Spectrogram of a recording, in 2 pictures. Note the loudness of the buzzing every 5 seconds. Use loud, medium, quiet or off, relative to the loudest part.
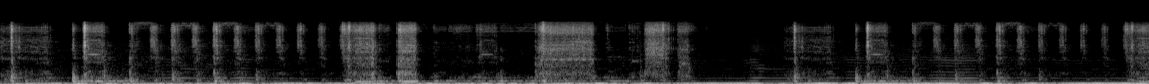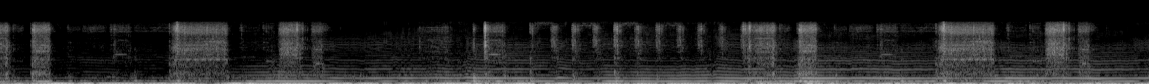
quiet, quiet, medium, loud, loud.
